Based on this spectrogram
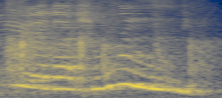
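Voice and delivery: high squeaky puppet voice; Minnie Paul. Acted. Dummy answers in puppet voice.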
